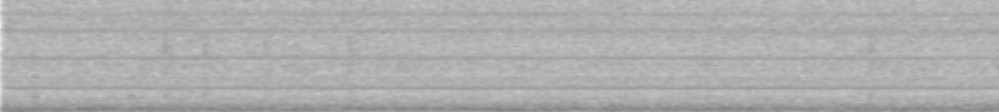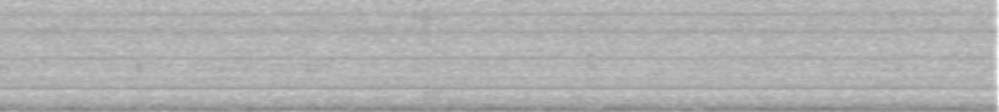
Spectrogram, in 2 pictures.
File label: female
